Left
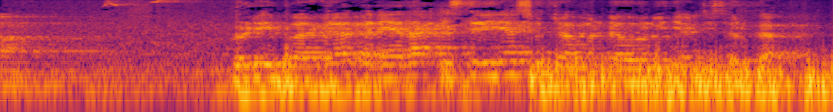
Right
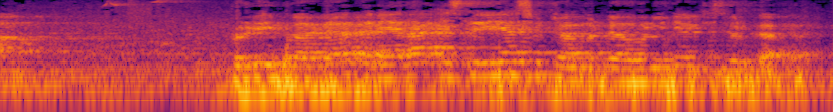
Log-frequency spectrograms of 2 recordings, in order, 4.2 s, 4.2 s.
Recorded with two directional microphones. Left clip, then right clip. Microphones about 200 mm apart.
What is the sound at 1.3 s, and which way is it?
A man's voice, 25° left (ahead or behind).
